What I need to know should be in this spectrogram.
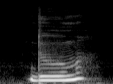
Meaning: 1. house (building, structure intended for housing) 2. house (an institution that provides certain services or serves various purposes and activities)
- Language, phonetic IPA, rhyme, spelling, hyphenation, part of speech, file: Czech, [ˈduːm], -uːm, dům, dům, noun, Cs-dům.ogg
